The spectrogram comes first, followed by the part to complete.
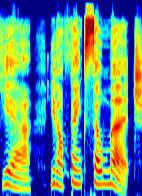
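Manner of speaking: sarcastic, insincere, mock-grateful tone. Retelling what a woman said to her partner: imitating sarcastic thanks. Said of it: "being sarcastic".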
